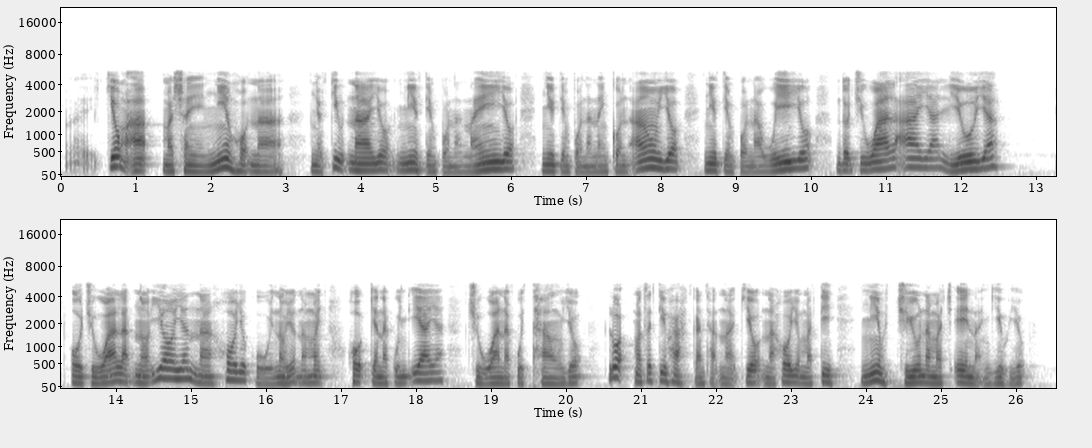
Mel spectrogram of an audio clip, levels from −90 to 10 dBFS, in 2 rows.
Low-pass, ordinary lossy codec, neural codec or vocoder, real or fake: 5.4 kHz; none; none; real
